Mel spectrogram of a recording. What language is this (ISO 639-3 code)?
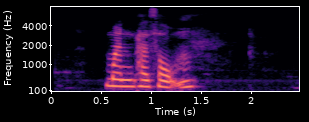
tha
